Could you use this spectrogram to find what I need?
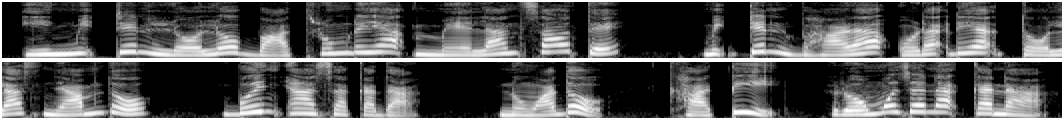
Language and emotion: Santali, surprised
